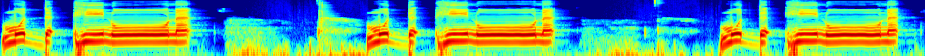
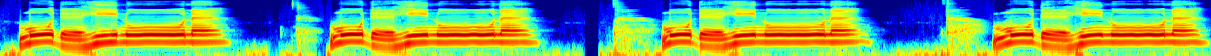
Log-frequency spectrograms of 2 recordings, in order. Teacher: dilafalkan pantulannya dengan pantulan yang tertahan maka ini kesalahan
